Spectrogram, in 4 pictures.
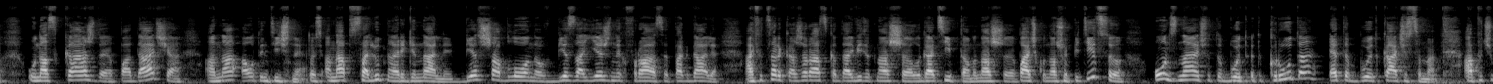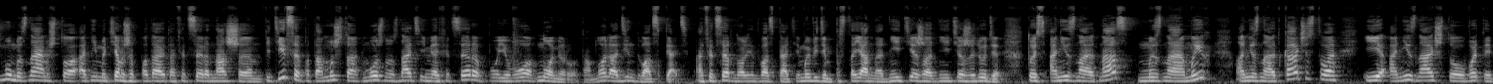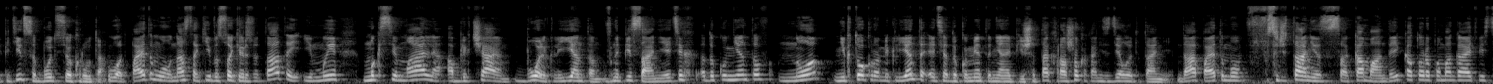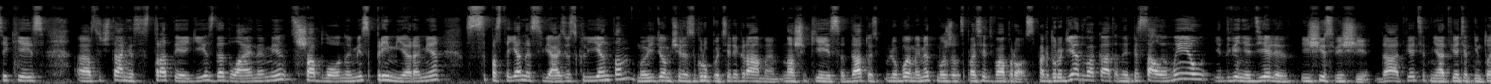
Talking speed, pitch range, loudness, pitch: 190 wpm, 150-195 Hz, -23 LUFS, 165 Hz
